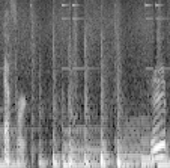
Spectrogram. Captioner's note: door knocking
